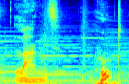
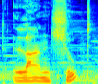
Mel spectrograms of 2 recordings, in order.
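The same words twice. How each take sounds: First: The s and h are split across syllables. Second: The middle letters merge into one sh sound. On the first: The speaker calls it right. "it's Landshut" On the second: The speaker calls it wrong. "it's not shoot, it's it's not Landshut"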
